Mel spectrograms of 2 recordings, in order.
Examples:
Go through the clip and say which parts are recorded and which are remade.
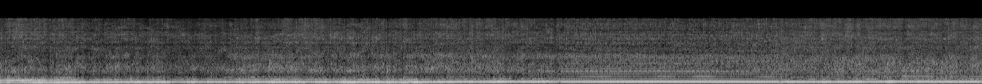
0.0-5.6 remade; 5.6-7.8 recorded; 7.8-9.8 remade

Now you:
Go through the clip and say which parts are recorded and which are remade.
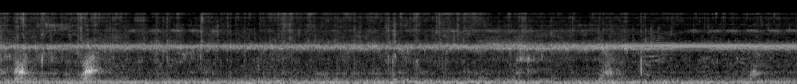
0.0-6.3 remade; 6.3-8.0 recorded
